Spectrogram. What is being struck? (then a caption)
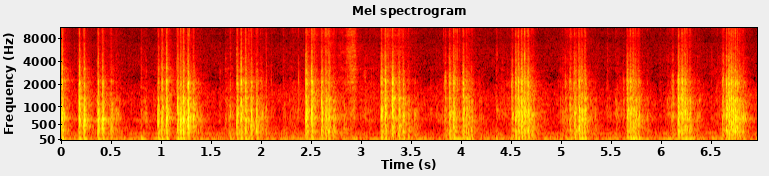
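Spiral-bound notepad with metal coil and cardboard cover. Fingertips scratch across the metal spiral binding and the paper page edges of a small spiral-bound notepad with a black cardboard cover. A series of short, dry, raspy strokes repeats steadily, each a bright papery scrape with a slight metallic rattle, separated by brief quiet gaps.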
